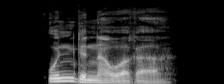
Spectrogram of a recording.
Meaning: inflection of ungenau: 1. strong/mixed nominative masculine singular comparative degree 2. strong genitive/dative feminine singular comparative degree 3. strong genitive plural comparative degree
- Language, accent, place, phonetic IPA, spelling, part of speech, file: German, Germany, Berlin, [ˈʊnɡəˌnaʊ̯əʁɐ], ungenauerer, adjective, De-ungenauerer.ogg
